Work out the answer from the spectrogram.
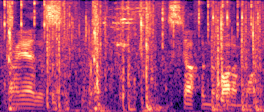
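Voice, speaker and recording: A man's voice: on the low side, fairly even intonation, normal speed, very noisy. A man chatting casually as he live streams a game, by turns muttering to himself and teasing his viewers. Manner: playful, teasing banter with chat. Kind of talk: casual gameplay stream chat.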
